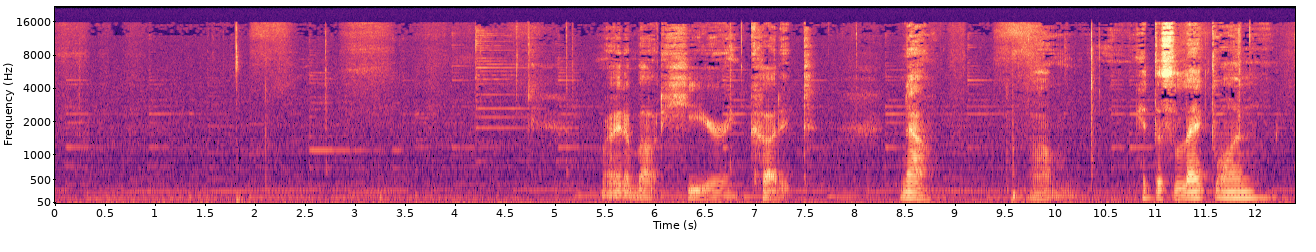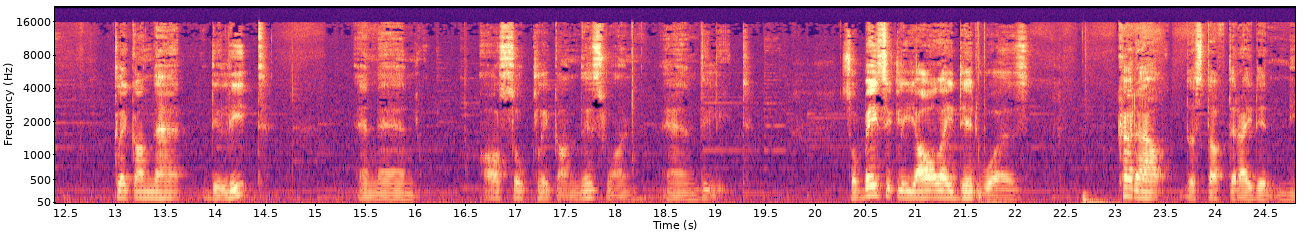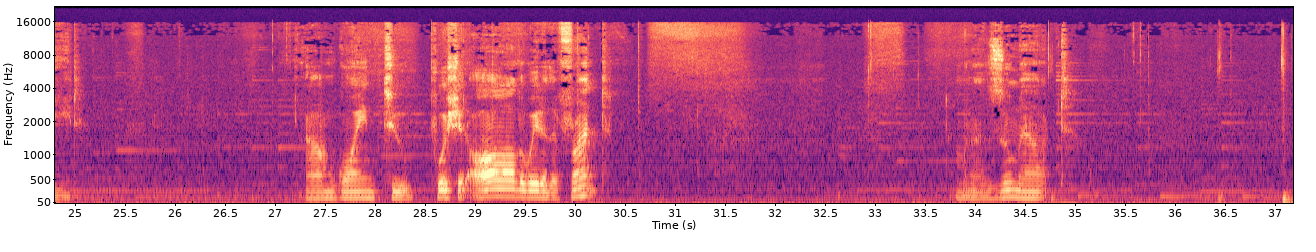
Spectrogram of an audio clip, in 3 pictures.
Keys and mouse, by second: 2.8-4.3 drag, 5.2-6.2 drag, 6.8 click, 10.4 click, 11.9 click, 14.3 Delete, 16.7-17.8 drag, 18.2 click, 21.8 Delete, 26.4-27.1 drag, 27.6-29.2 drag, 30.7-33.7 drag, 34.9-35.6 alt+drag, 35.7-36.4 alt+middle drag.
